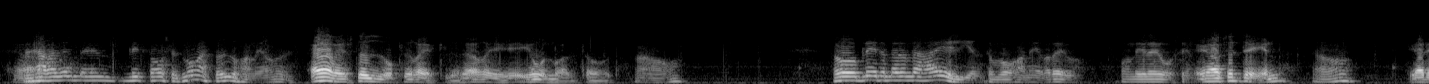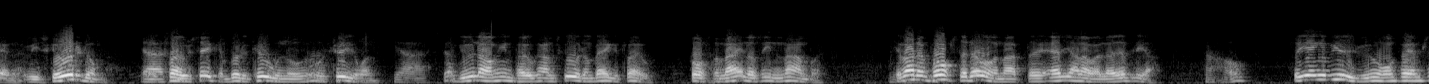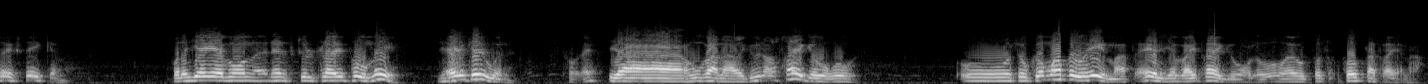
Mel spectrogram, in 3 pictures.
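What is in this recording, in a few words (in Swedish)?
Hasslöv Halland, Svenska sagor dialekter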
